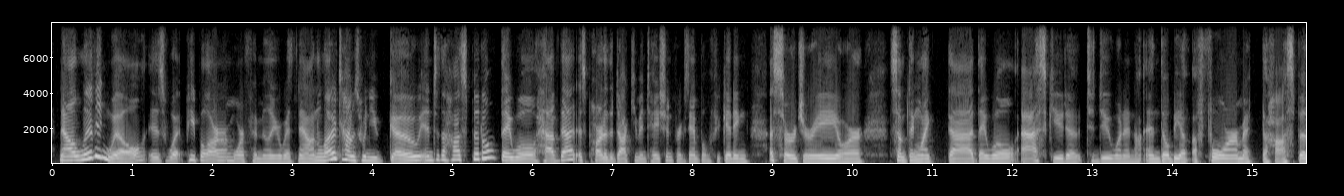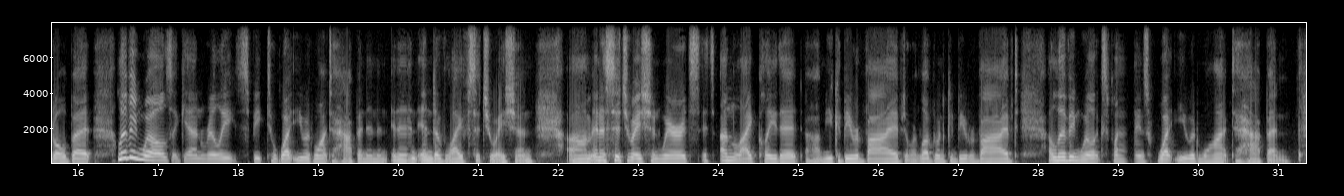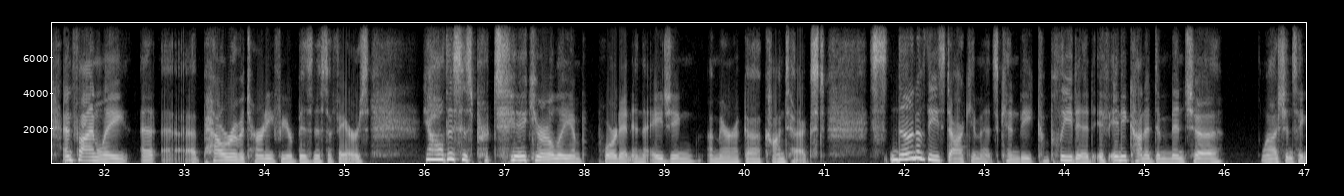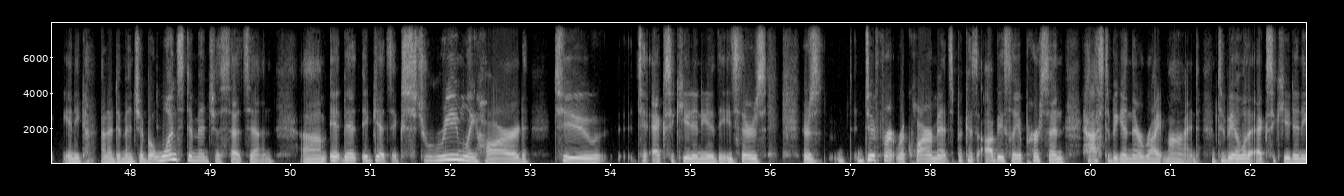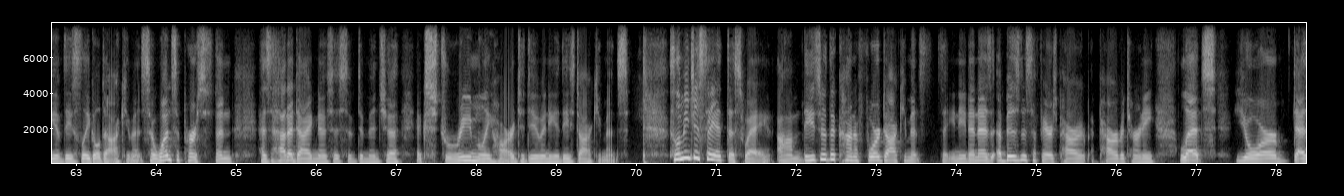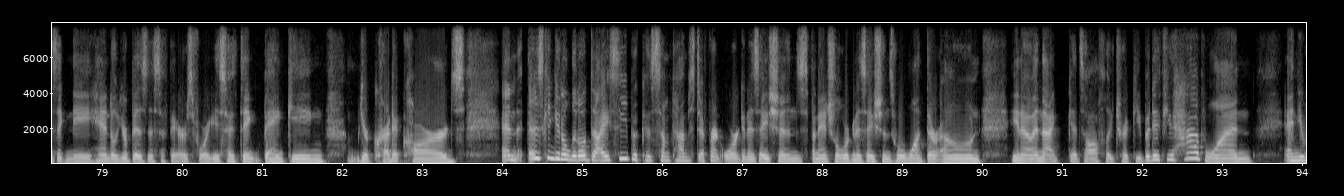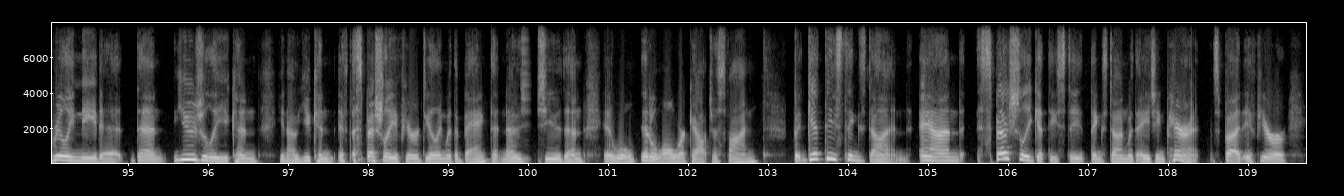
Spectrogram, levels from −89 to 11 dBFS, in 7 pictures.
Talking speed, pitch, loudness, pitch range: 185 wpm, 170 Hz, -20 LUFS, 155-195 Hz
